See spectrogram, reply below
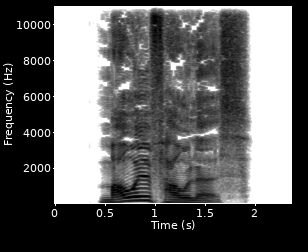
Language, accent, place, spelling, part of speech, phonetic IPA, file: German, Germany, Berlin, maulfaules, adjective, [ˈmaʊ̯lˌfaʊ̯ləs], De-maulfaules.ogg
- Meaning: strong/mixed nominative/accusative neuter singular of maulfaul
